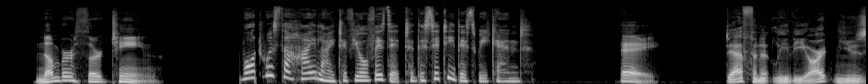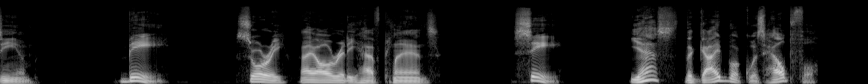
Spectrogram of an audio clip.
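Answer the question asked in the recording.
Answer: A: Definitely the art museum.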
